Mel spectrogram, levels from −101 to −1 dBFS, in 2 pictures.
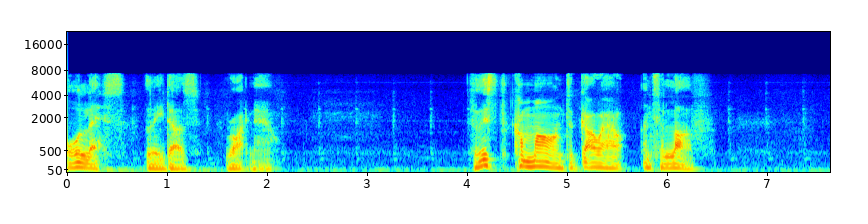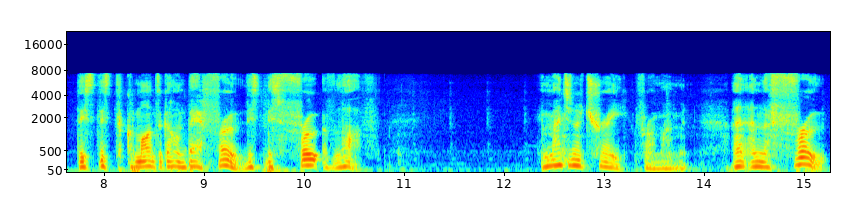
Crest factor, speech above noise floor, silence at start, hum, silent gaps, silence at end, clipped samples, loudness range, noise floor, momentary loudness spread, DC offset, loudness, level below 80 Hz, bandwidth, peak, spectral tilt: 22 dB; 35 dB; 0 s; none; none; 0.05 s; under 0.1%; 7 LU; -62 dBFS; 15 LU; under 0.1%; -28 LUFS; -42 dBFS; 7.6 kHz; -8 dBFS; -5 dB/octave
